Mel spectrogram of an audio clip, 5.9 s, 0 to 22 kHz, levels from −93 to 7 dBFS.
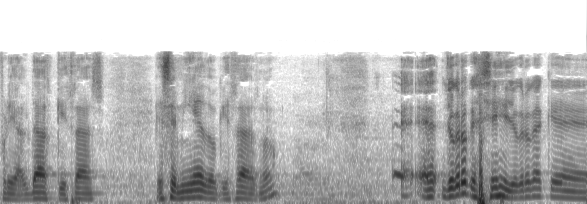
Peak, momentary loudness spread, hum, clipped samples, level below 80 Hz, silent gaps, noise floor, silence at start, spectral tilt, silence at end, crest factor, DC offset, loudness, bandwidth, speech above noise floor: -4 dBFS; 21 LU; none; under 0.1%; -32 dBFS; none; -40 dBFS; 0 s; -4.5 dB/octave; 0 s; 16 dB; under 0.1%; -18 LUFS; 8 kHz; 22 dB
